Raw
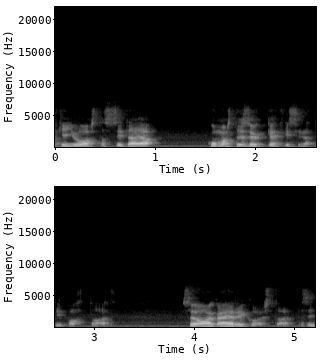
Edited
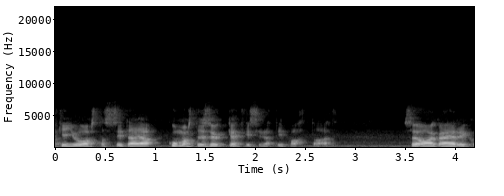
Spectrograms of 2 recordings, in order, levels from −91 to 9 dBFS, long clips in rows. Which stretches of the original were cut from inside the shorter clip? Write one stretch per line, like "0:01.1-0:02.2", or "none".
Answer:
0:01.1-0:01.4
